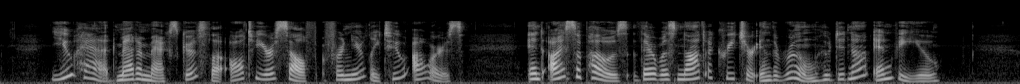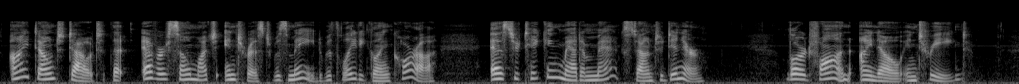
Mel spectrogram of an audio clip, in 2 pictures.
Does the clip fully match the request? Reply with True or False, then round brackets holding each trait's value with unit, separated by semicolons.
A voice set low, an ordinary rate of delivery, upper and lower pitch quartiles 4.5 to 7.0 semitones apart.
False (230 Hz; 160 wpm; 5.5 semitones)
